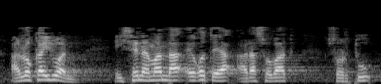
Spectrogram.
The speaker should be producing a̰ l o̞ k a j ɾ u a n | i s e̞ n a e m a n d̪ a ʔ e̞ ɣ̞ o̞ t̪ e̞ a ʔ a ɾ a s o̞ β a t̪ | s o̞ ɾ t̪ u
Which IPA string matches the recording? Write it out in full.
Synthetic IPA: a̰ l o̞ k a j ɾ u a n | i s e̞ n a e m a n d̪ a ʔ e̞ ɣ̞ o̞ t̪ e̞ a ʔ a ɾ a s o̞ β a t̪ | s o̞ ɾ t̪ u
